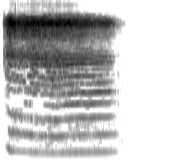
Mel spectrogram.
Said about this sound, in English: Your phone will fart for you, ladies and gentlemen. you can blame your phone for farting. Did you know that? If you have Google Assistant and you start talking about farts, it'll fart for you.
